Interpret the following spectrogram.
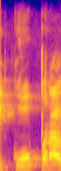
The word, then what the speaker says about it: COPRA: एक्ट, यानी कि COPRA, यानी कि कोपरा भी आप इसे प्रोनाउंस कर सकते हैं, या फिर इसे बोल सकते हैं कंज्यूमर ऑफ प्रोटेक्शन एक्ट, कब आया था, 1986।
